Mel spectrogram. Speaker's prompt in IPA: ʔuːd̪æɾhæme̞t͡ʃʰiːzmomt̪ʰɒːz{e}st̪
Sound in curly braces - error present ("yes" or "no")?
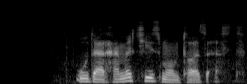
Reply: yes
